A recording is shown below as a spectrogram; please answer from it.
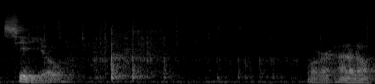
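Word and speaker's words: siero: word red in there in italian you pronounce the i so it's pronounced sidio or i don't know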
